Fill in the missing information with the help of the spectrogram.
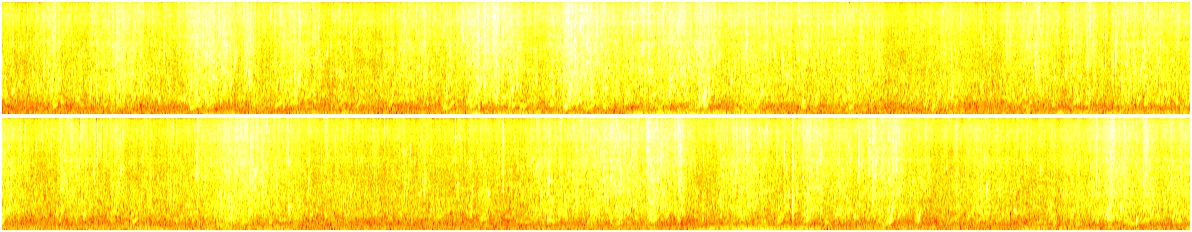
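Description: Faint, irregular lapping and splashing of water against a small boat's hull as it moves slowly over calm water, with a weak low rumble underneath.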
